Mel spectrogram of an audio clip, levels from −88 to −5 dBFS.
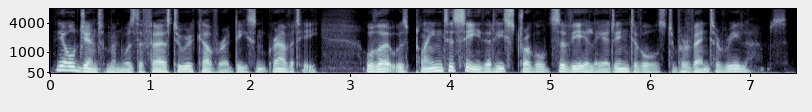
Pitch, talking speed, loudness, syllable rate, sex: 110 Hz, 215 wpm, -18 LUFS, 6.3 syllables/s, male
